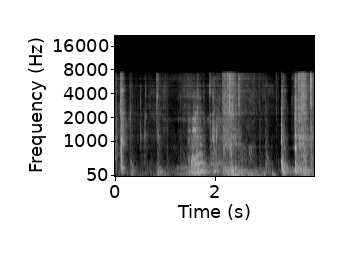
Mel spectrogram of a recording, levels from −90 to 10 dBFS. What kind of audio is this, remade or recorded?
remade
